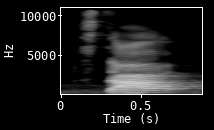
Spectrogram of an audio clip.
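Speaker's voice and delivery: loud rising command; loud stop. Real, not acted. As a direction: call it out sharply. Scolding parents.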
